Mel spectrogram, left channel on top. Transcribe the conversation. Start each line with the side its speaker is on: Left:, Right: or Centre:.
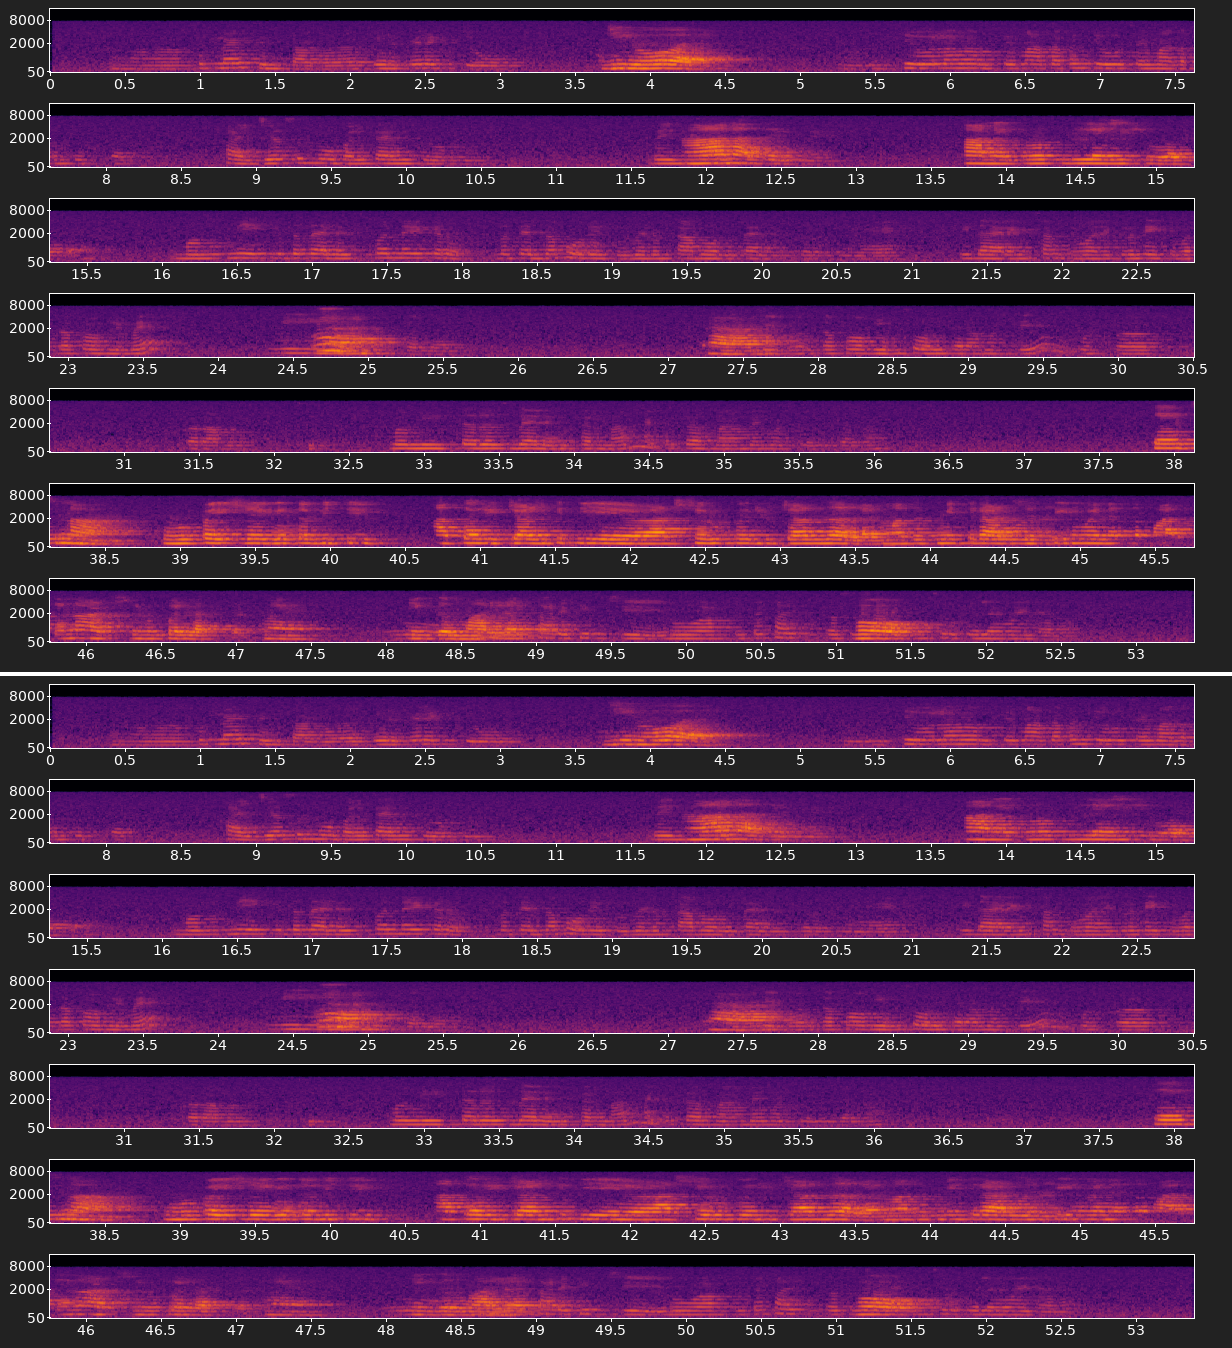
Centre: ह कुठला आहे सिम कार्ड एअरटेल आहे कि जीओ.
Left: जिओ आहे.
Centre: ह जीओला आम माझा पण जीवच आहे माझा पण तोच प्रॉब्लेम फाय जी असून मोबाईल काय उपयोग नाही. रेंजचा
Left: हां
Centre: लय
Left: ना
Centre: प्रॉब्लेम
Left: तेच
Centre: आहे
Left: नेटवर्कचा इश्यू आहे.
Centre: म्हणून मी एक एकदा बॅलेन्स पण नाही करत मग त्यांचा फोन येतो मॅडम का बोल बॅलन्स करत नाहीे मी डायरेक्ट सांगते माझ्याकडे नेटवर्कचा प्रॉब्लेम आहे. मी
Left: हा
Centre: नाही बॅलन्स करणार
Left: हा,
Centre: ते नेटवर्क प्रॉब्लेम सॉल्व करा म्हणते मग करा म्हण मग मी तरच बॅलेन्स करणार नाही. तर करणार नाही म्हंटले मी त्यांना.
Left: तेच ना
Centre: ब
Left: खर पैसे
Centre: मग
Left: घेतात तर किती आता रिचार्ज किती आठशे रुपय रुपये रिचार्ज झालाय माझ मी तर
Centre: होय.
Left: आठशे तीन महिन्याचा मारते ना आठशे रुपये लागतात.
Centre: हो
Left: एकदम मारला
Centre: महिन्याला साडेतीनशे
Left: तर
Centre: हो आमचा फाय जीच असेल
Left: हो
Centre: साडेतीनशे रुपये. झालाय महिन्याला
